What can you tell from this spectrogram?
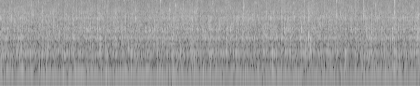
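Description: Battered chicken wings deep-frying in a stainless steel pan of hot oil: a steady sizzle with fine crackling.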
